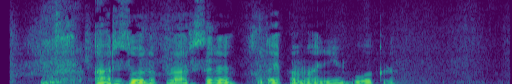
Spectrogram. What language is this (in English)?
Pashto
